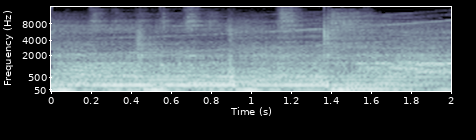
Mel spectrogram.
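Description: Live pop-rock band playing at full volume: electric guitar, drum kit with cymbals and a steady bass, with a male lead vocal singing over it.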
